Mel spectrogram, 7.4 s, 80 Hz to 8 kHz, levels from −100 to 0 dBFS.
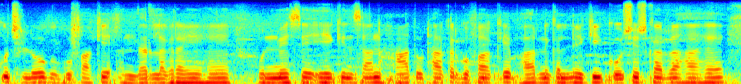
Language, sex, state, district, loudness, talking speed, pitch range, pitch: Hindi, male, Uttar Pradesh, Lalitpur, -17 LUFS, 185 wpm, 115-125 Hz, 120 Hz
